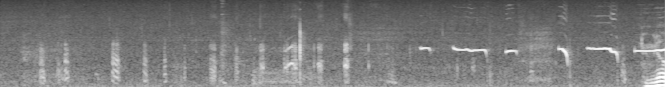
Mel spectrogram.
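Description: An eight-day-old newborn puppy squeaks repeatedly with high, thin whines while crawling back to its mother, starting with soft scuffling and growing louder and more frequent toward the end.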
